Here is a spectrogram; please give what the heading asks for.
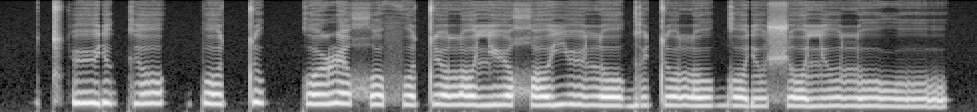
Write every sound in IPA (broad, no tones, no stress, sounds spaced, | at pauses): t͡sʼ ʉ ɾʲ u kʲ o | p o tː u kː o ɭ e χʷ ɤ f o t ʉ lˠ o lʲ ʉ χ o j ʉ l o ɡ ʉ t u lˠ u ɡ o ɾʲ u ʃ o lʲ u l u w u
